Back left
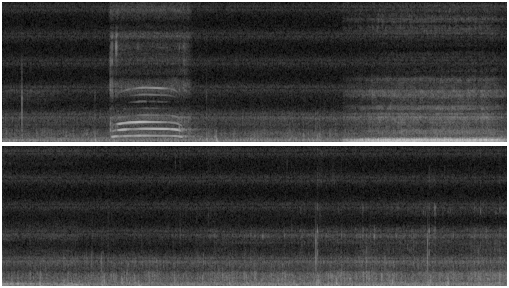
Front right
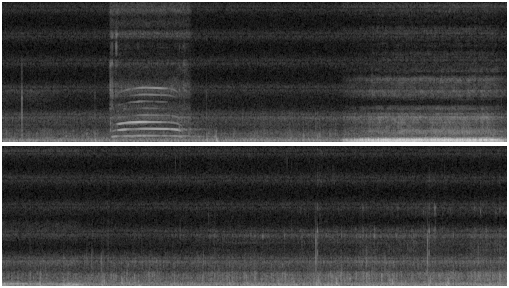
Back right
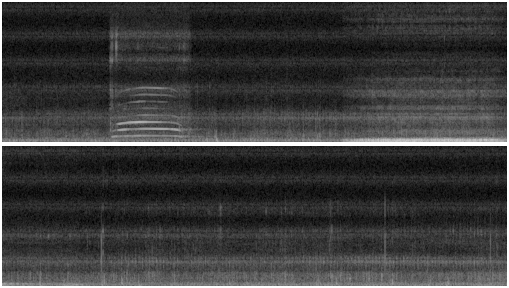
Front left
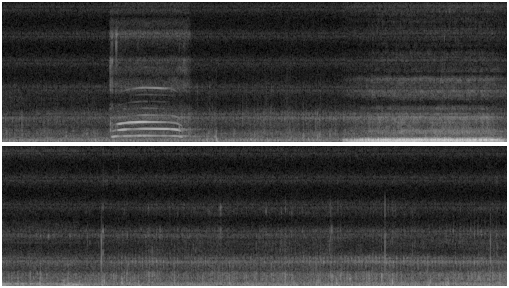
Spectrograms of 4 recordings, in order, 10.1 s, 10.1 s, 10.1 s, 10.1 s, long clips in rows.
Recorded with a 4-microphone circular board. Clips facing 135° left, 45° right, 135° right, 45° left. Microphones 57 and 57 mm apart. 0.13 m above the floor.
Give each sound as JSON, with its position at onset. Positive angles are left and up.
{"t": 1.1, "sound": "a cat meowing", "azimuth_deg": 110, "distance_m": 0.5}
{"t": 3.4, "sound": "snoring", "azimuth_deg": 0, "distance_m": 1.0}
